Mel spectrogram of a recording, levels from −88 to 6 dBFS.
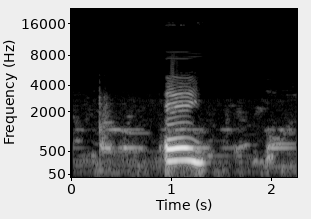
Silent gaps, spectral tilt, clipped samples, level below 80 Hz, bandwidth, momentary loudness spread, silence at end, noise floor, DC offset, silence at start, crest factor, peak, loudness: none; -8 dB/octave; under 0.1%; -56 dBFS; 5 kHz; 26 LU; 0.2 s; -45 dBFS; under 0.1%; 0.3 s; 14 dB; -2 dBFS; -12 LUFS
